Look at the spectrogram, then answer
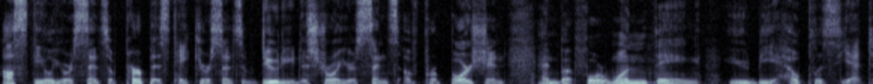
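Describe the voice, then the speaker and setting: Putting on a character voice, a man cackles with a very deep, low pitch, lively intonation and a fairly slow pace. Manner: gleeful, cackling.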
